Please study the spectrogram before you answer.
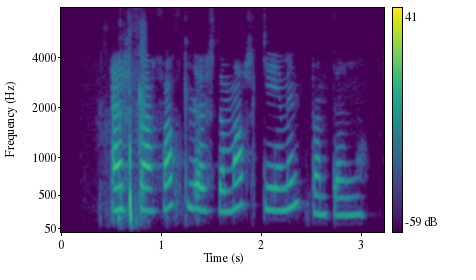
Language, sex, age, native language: Icelandic, female, 11, Icelandic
